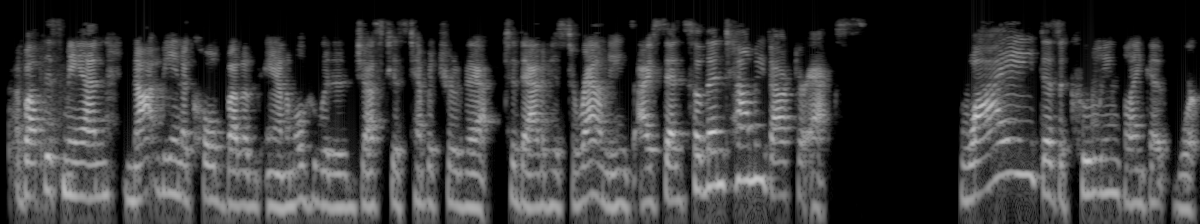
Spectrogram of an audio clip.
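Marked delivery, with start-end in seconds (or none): none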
